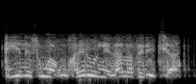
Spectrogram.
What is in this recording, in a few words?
right wing, mood low, speech; War Thunder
